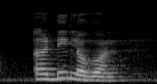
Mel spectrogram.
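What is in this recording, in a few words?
Santali female quickly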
